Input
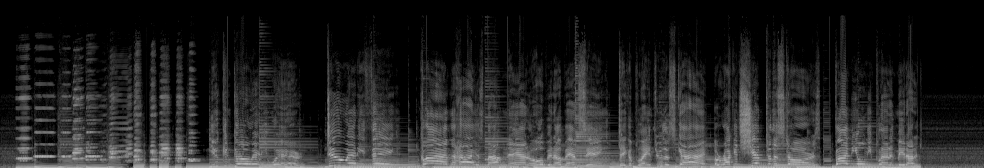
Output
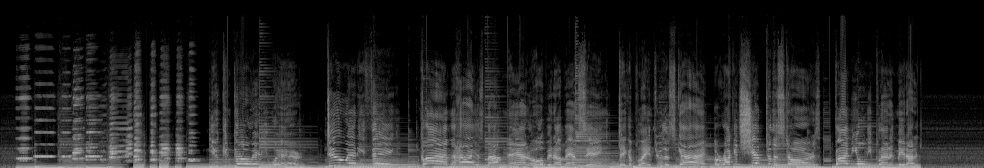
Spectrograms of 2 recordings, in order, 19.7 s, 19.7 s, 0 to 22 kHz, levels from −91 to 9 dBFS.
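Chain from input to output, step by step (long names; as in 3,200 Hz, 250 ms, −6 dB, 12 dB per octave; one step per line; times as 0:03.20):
0:01.76–0:03.05: dynamic equaliser 4,000 Hz, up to +8 dB, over −46 dBFS, Q 0.78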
